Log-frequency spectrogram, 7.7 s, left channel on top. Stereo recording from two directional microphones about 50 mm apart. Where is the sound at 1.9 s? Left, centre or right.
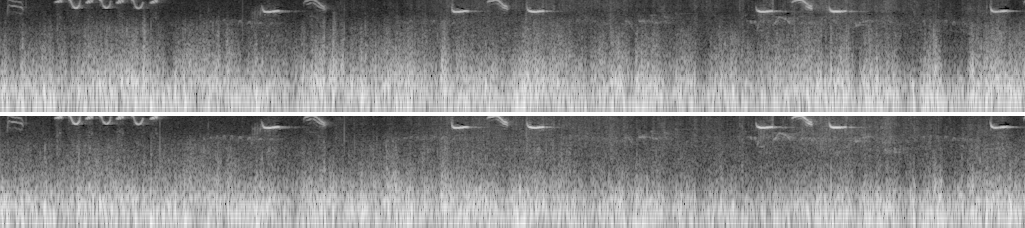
Left.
